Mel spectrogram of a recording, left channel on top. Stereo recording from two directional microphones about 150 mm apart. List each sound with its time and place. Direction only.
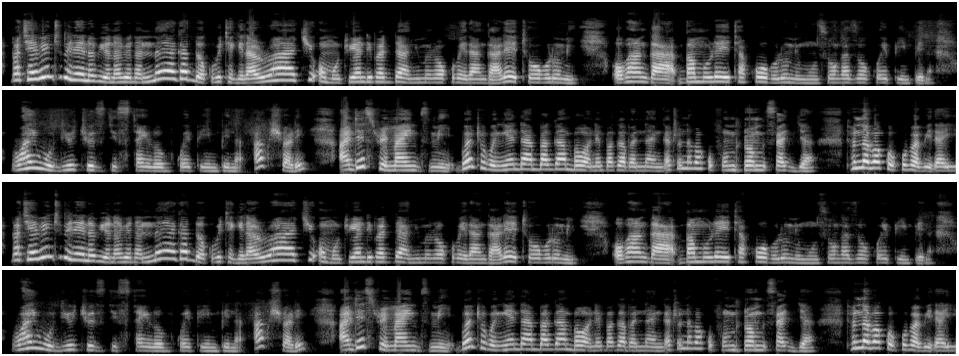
0.1 s speech: 25° left (ahead or behind)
